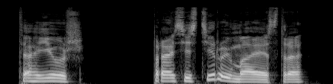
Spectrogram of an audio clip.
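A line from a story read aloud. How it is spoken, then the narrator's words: Giggling. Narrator (Russian): Хихикает Ира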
